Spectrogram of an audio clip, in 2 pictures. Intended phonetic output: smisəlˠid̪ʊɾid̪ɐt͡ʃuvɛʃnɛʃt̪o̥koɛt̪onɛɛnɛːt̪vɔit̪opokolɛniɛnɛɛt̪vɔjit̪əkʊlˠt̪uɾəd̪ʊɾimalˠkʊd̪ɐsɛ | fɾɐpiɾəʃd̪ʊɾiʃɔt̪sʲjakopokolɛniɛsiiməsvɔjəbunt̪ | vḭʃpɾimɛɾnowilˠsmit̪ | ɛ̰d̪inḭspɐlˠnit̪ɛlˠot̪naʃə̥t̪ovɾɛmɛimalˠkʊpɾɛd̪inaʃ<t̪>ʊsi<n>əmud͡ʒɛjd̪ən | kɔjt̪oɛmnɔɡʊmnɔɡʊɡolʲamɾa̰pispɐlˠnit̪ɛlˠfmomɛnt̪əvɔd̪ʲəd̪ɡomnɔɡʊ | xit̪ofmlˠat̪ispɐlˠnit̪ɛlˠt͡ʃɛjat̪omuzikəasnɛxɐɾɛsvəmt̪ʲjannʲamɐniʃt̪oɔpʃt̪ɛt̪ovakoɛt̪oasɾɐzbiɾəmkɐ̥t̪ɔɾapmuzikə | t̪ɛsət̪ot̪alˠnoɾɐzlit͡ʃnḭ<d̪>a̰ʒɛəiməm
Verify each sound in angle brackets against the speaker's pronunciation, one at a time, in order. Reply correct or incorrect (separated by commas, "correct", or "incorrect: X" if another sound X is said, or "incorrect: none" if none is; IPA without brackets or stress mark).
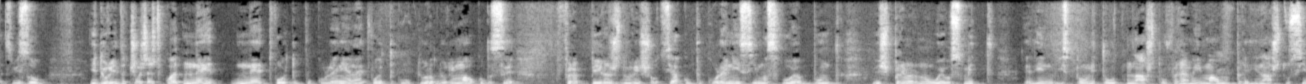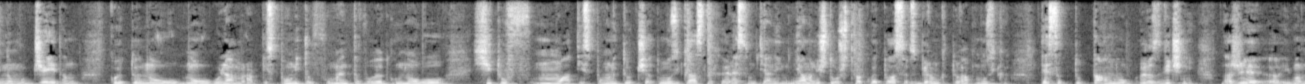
correct, correct, correct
